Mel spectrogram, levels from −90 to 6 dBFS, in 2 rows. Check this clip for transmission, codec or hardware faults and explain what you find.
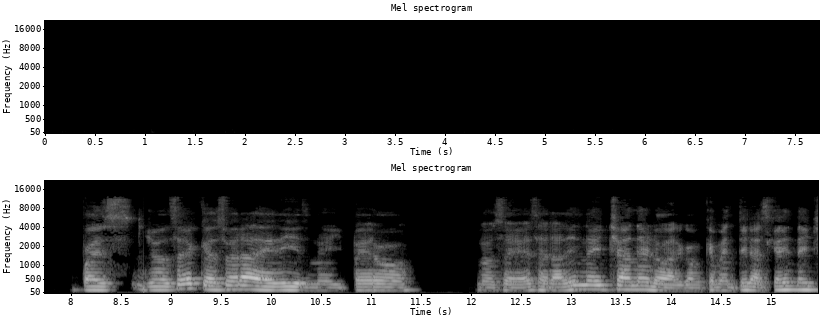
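Two faults turn up in the speech, both damaged data in a compressed stream. The first is a single brief event at 8.73 s; the second runs from 10.99 to 11.03 s, about 44 ms. At both points part of the compressed data is wrong, so the decoder misreads those frames, loses sync and hunts for the next valid frame header. The result is a short chirp or blip that breaks the speech. On a spectrogram each appears as a narrow vertical smear of broadband or oddly banded energy unrelated to the surrounding harmonics. In the waveform the second shows a 44 ms stretch of jagged, mismatched samples with abrupt edges, and the first a single sharp discontinuity.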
